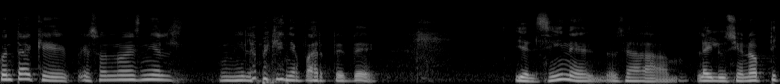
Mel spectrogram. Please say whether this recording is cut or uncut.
uncut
